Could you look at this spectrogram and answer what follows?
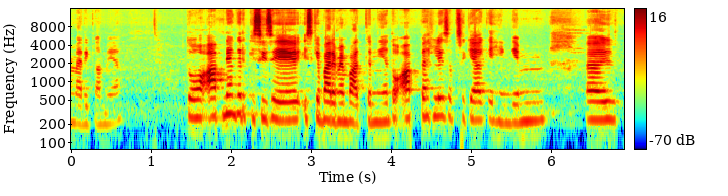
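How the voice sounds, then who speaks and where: Higher-voiced woman explaining word formation. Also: fairly bright tone. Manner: explanatory, asks and answers her own questions. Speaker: linguistics lecturer. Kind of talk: casual lecture in mixed Hindi-Urdu and English. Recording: faint background noise.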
